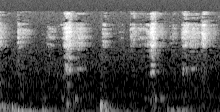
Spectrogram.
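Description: Felt-tip marker scratching on paper, a run of short faint strokes as a word is written.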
